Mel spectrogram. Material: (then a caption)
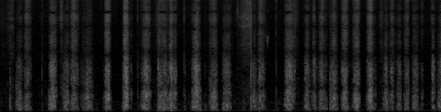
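Paper. A fine metal gel pen tip scratches across a flat black lined page of a paper notebook in cursive strokes. The result is a quiet, rapid series of short, dry scratching bursts with a bright edge, each stroke stopping abruptly.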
